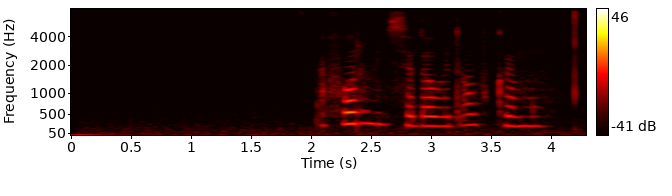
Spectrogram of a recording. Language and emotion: Russian, neutral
